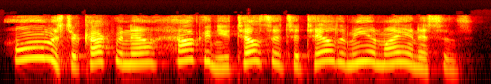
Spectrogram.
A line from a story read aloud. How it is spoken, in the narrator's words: she cried gaily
